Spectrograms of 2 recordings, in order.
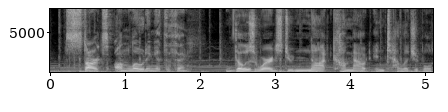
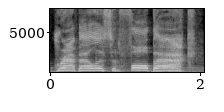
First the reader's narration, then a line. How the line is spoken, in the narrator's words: he just screams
